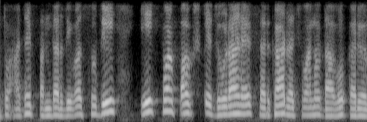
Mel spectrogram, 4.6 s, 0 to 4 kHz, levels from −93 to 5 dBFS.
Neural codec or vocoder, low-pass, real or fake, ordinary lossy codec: codec, 44.1 kHz, 2.6 kbps, DAC; 3.6 kHz; fake; Opus, 24 kbps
